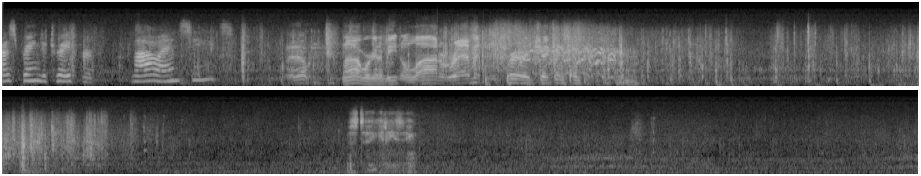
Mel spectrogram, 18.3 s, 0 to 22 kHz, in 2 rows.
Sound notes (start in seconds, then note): 4.6 horse neighing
